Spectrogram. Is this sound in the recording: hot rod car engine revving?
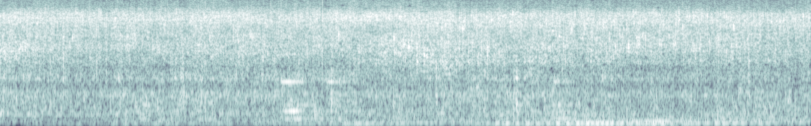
no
